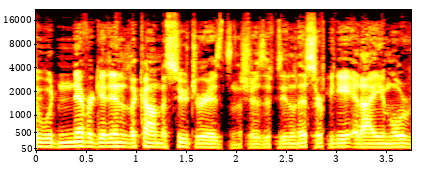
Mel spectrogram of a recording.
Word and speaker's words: Kama Sutra: I wanted to do kind of like a brief history on like the Kama Sutra or something like that.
